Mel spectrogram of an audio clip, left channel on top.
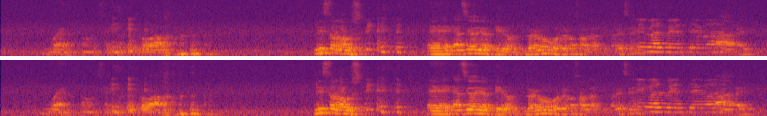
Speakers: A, on the right (about 45°); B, on the right (about 20°).
A: bueno, no sé,
B: <laughs>
A: no, no he probado. <laughs> Listo,
B: Bueno,
A: Rose.
B: <laughs>
A: Eh, ha sido divertido. Luego volvemos a hablar, ¿te parece?
B: igualmente, bye.
A: Bye.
